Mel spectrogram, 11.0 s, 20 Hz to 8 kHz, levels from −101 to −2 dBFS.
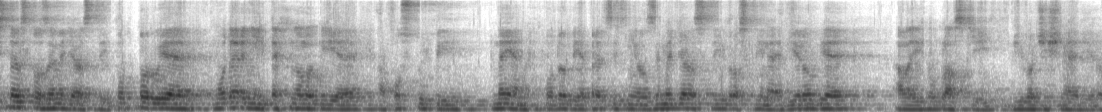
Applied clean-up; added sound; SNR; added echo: neural separator model SepFormer DNS4.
